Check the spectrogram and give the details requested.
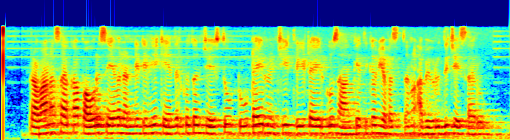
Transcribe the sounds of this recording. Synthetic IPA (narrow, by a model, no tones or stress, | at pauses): ɾɐʋaːnɐsaːkʰɐpɐwɾɐsɛːʋɐlɐnːiʈiniːkeːnd̪ɾɐkut̪ɐmt͡ʃe̞ːst̪uːʈuːʈɐjɾnuɲt͡ʃit̪ɾiːʈɐjɐɾkusaːŋkʰe̞ːt̪ikɐʋjɐʋɐst̪ʰɐnuʔɐ̰bʱiʋɾud̪ʱːit͡ʃɛːʃaːɾu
